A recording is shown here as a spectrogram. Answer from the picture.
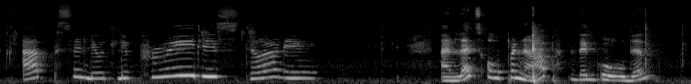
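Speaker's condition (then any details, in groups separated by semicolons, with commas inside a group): No condition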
